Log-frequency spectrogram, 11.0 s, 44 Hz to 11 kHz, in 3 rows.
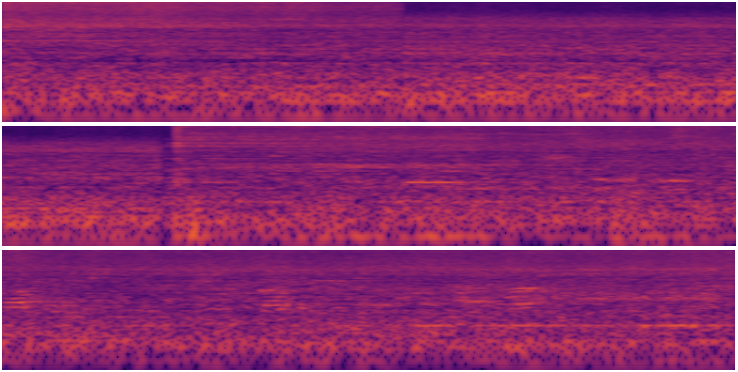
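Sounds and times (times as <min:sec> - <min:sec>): subway train rumbling: 0:00.0 - 0:11.0.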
